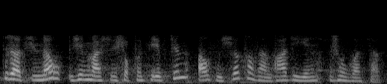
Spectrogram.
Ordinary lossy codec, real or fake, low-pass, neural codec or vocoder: AAC, 16 kbps; fake; 7.2 kHz; codec, 16 kHz, 0.5 kbps, FunCodec, trained on Chinese and English, 25 frames a second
